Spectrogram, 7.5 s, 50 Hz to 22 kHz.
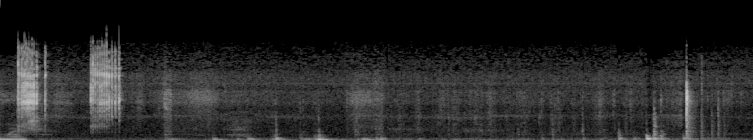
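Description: A ratcheting wrench works on rusty front suspension bolts of a 2001 Chevy S10 pickup, clicking in uneven bursts with metallic clatter and scraping, close and moderately loud.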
